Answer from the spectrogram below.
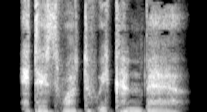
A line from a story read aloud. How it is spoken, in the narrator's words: she whispered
